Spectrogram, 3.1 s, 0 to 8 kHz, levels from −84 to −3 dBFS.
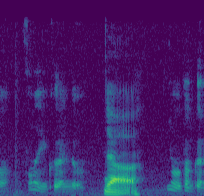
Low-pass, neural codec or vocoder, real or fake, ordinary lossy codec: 7.2 kHz; none; real; MP3, 64 kbps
